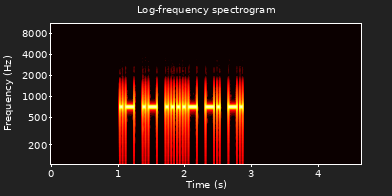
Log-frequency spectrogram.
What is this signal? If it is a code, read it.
Morse code, heard as a keyed tone, about 28 wpm, 700 Hz. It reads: AA4NN
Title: Call Signs Repeated 3x - 28wpm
